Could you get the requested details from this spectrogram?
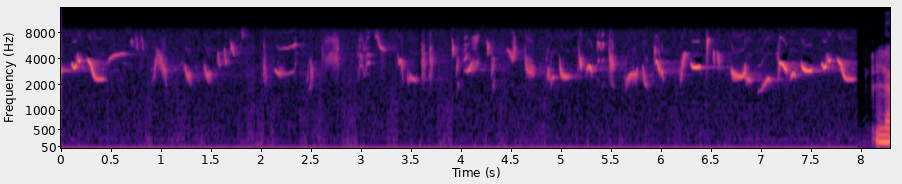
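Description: A Eurasian blackcap sings a fast, rich, high warble of varied whistled and chattering notes without a break. A man's voice starts at the very end.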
